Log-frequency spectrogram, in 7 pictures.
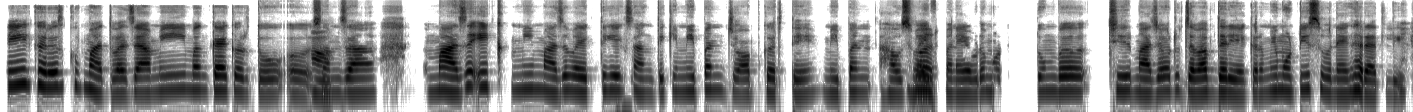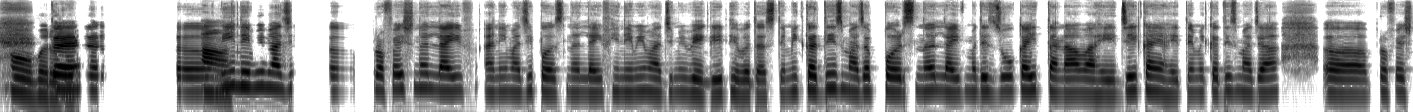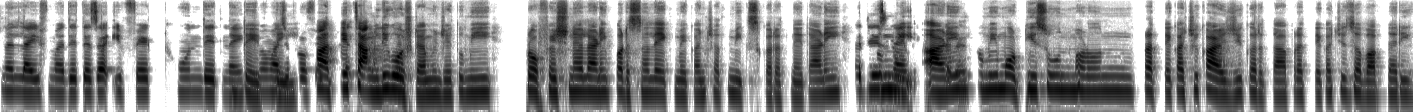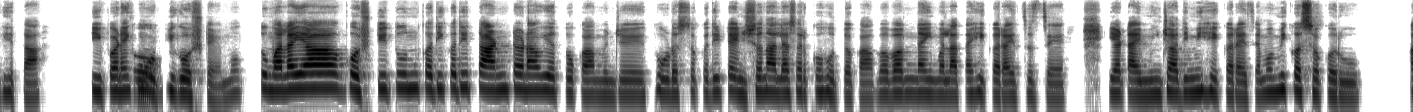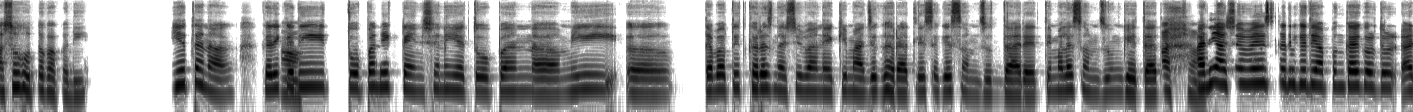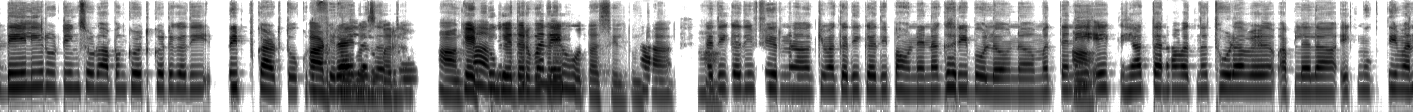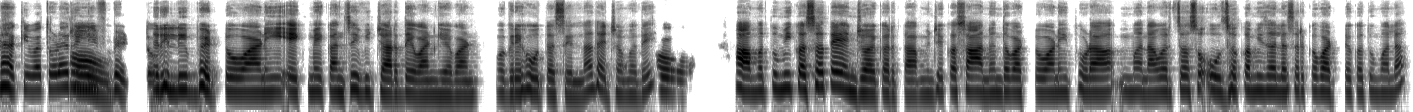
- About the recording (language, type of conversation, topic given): Marathi, podcast, कुटुंबीयांशी किंवा मित्रांशी बोलून तू तणाव कसा कमी करतोस?
- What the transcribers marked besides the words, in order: other noise; laughing while speaking: "कारण मी मोठी सून आहे घरातली"; in English: "प्रोफेशनल लाईफ"; in English: "पर्सनल लाईफ"; in English: "पर्सनल लाईफमध्ये"; in English: "प्रोफेशनल लाईफमध्ये"; in English: "प्रोफेशनल लाईफध्ये"; other background noise; tapping; in English: "डेली रूटीन"; in English: "गेट टुगेदर"; chuckle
